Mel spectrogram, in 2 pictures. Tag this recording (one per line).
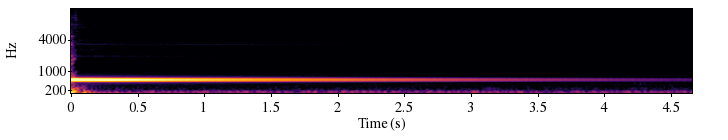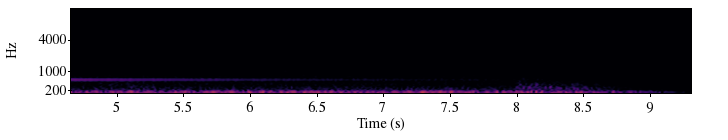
celeste
samples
